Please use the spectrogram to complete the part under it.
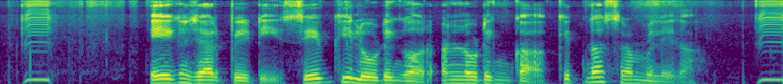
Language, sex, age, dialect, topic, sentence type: Hindi, male, 25-30, Garhwali, agriculture, question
